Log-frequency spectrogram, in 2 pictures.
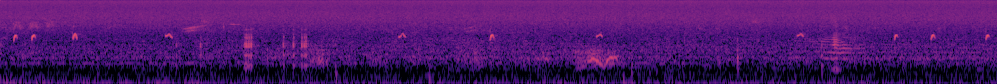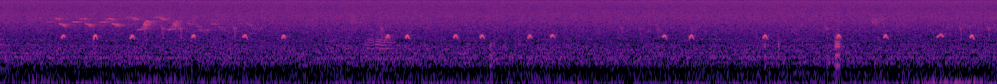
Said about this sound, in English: Start recording those males are back. Start recording those both of those males giving flight calls.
